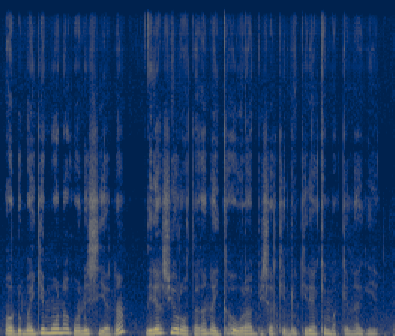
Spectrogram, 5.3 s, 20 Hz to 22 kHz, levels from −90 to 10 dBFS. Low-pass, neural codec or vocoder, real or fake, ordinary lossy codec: none; vocoder, 44.1 kHz, 128 mel bands every 256 samples, BigVGAN v2; fake; none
